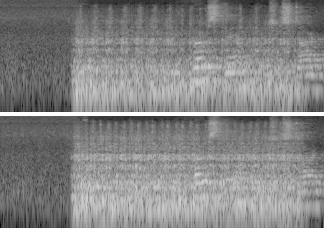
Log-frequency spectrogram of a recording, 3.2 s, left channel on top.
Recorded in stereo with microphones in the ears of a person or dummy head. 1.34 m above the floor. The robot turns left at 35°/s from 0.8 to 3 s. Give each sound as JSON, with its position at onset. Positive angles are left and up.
{"t": 1.7, "sound": "a woman speaking", "azimuth_deg": 100, "distance_m": 4.5}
